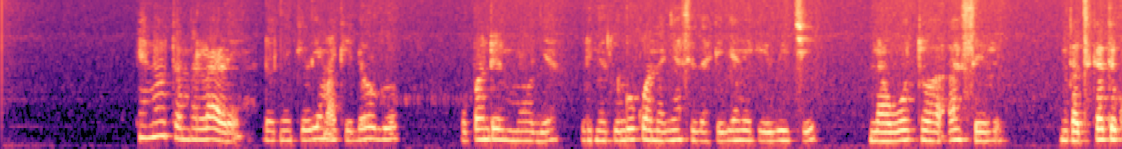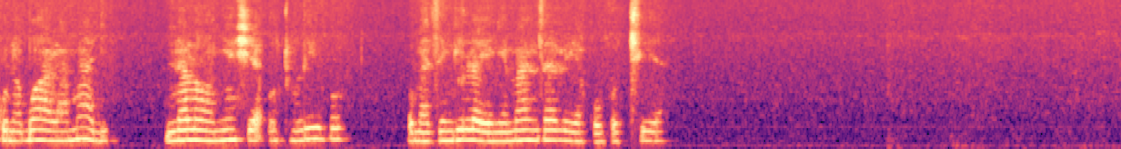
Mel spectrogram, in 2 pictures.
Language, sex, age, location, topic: Swahili, female, 18-24, Dar es Salaam, agriculture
